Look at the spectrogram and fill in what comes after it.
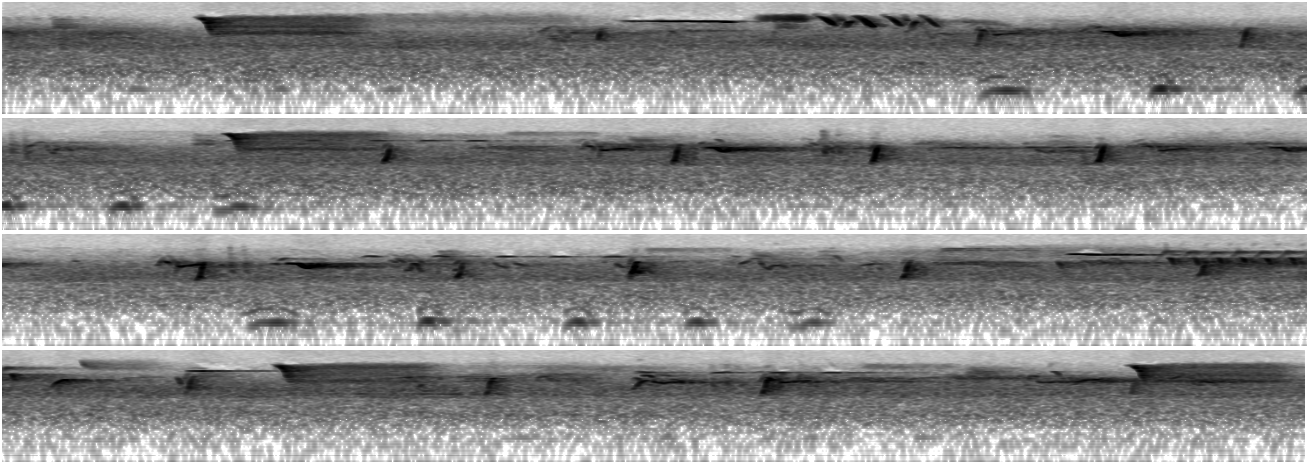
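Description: Small songbirds chirping and calling at a feeder, faint and frequent: short high chirps, sharp down-slurred notes and a few buzzy trills, overlapping and irregular.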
